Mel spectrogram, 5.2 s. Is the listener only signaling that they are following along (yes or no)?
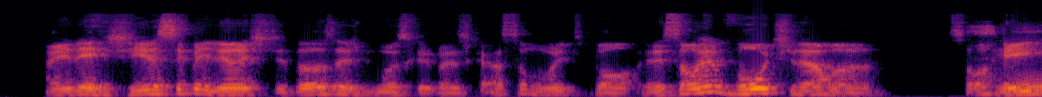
no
